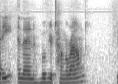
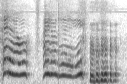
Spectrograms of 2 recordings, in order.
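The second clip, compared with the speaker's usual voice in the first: squeaked out high and slowly. Showing an early ventriloquism act with a hand puppet: Squeaky hand-puppet voice. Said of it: "I used my hand, and I named him Squeaky".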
